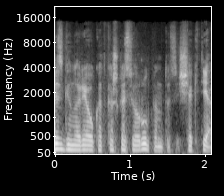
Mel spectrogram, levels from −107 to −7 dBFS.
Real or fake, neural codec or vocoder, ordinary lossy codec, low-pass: real; none; AAC, 64 kbps; 14.4 kHz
